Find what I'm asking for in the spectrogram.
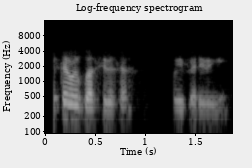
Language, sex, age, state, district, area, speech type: Odia, male, 18-30, Odisha, Nabarangpur, urban, conversation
